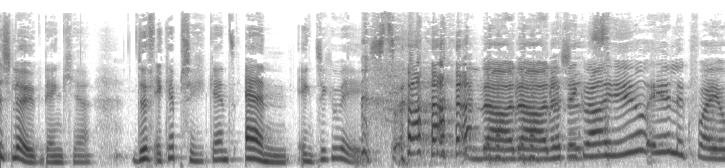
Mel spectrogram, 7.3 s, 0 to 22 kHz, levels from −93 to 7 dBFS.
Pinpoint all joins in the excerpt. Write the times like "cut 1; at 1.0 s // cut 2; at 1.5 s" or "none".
cut 1; at 1.5 s // cut 2; at 2.4 s // cut 3; at 3.2 s // cut 4; at 5.1 s // cut 5; at 5.7 s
